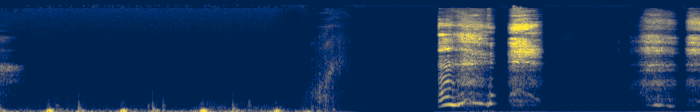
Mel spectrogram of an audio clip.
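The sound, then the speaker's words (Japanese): A muffled heartbeat, heard with an ear pressed to a person's chest, thumps steadily at a calm pace for a few seconds, then fades out and gives way to a few soft, breathy exhales. “聞こえる？だろう？心臓の音。ドキドキ言ってるよ。”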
